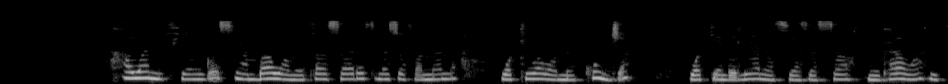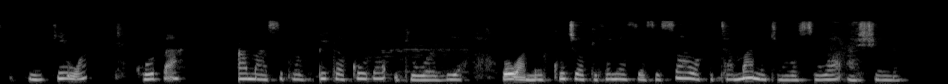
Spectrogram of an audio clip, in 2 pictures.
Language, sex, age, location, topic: Swahili, male, 25-35, Nakuru, government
